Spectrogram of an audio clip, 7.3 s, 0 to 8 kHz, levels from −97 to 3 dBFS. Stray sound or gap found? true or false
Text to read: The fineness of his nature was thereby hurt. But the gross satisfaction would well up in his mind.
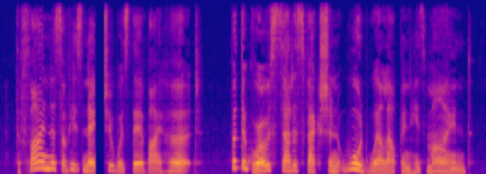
true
